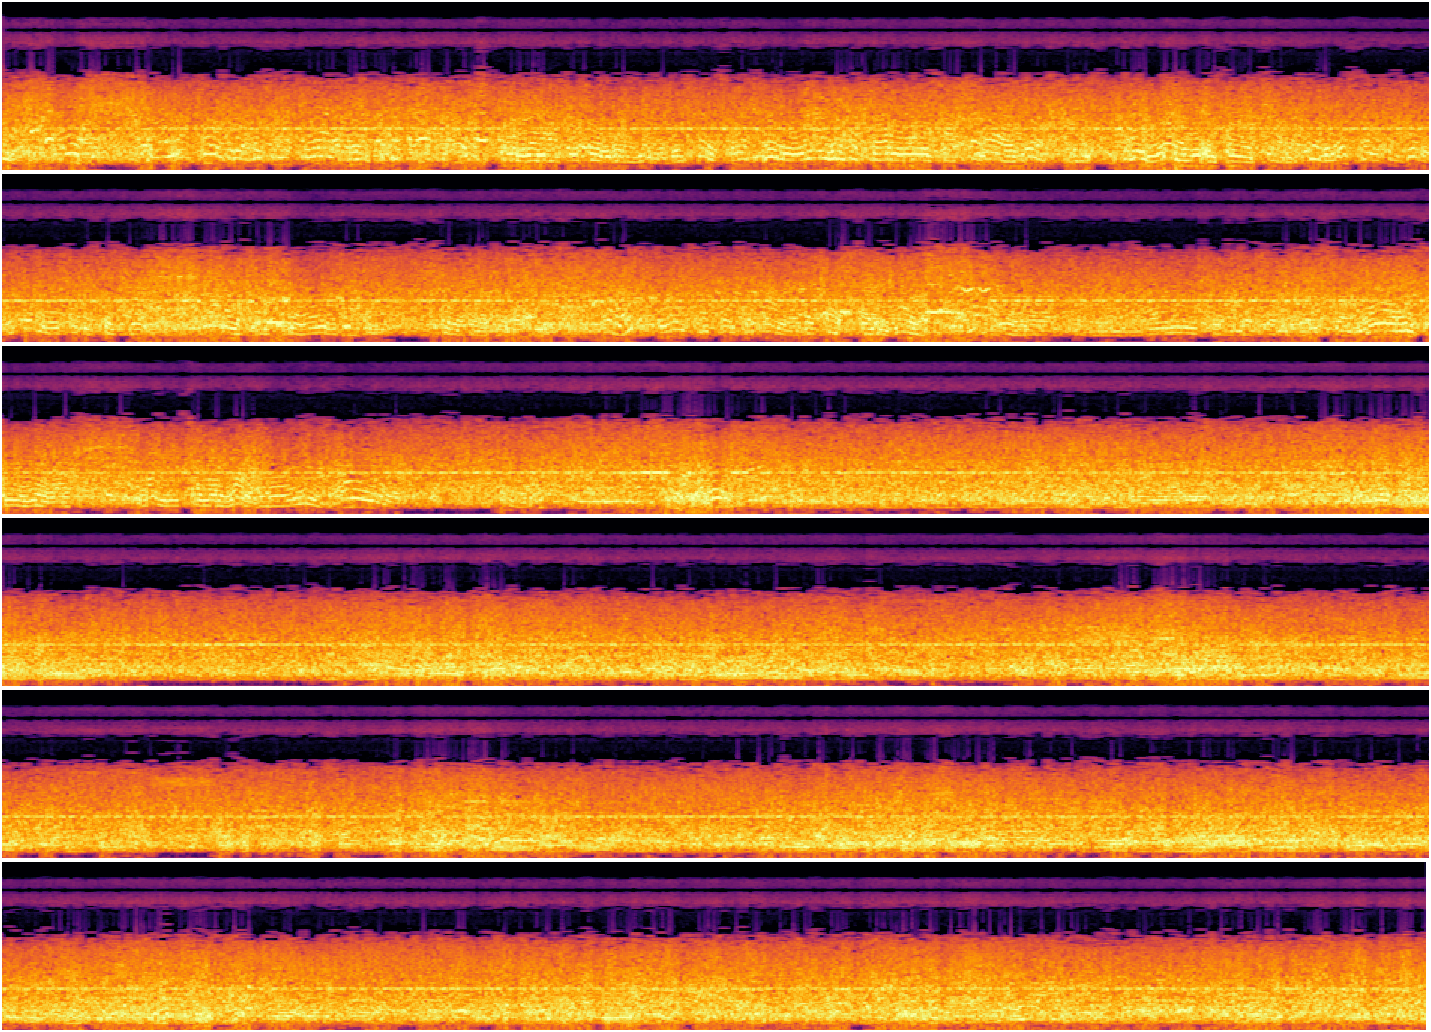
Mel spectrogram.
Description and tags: allmost there
Staying just outside of a station's frequency picking up a lot of different frequencies and some morse codes recorded on the AM band.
